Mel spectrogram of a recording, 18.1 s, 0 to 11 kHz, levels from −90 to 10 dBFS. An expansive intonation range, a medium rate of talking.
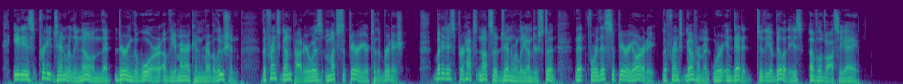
Yes: wide, 5.7 semitones; average, 155 wpm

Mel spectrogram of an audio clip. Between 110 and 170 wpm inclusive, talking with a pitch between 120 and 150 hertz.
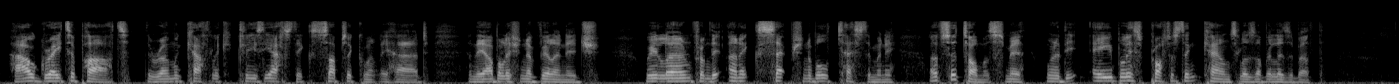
Yes: average, 140 wpm; low, 135 Hz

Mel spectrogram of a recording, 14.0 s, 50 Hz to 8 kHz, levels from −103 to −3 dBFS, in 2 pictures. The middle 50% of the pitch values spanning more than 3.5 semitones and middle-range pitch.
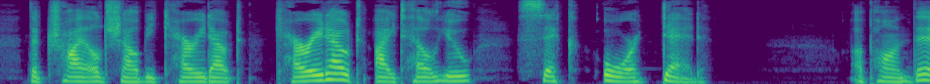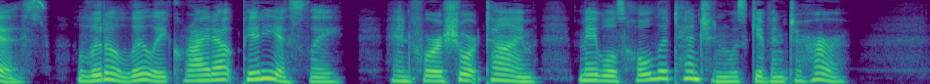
Yes: average, 4.2 semitones; medium, 165 Hz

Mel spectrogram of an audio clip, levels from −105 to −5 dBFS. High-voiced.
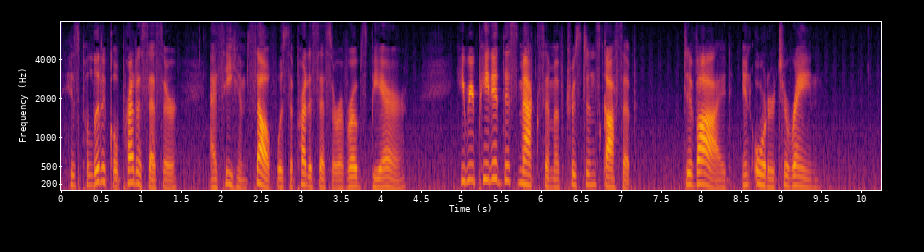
No: medium, 165 Hz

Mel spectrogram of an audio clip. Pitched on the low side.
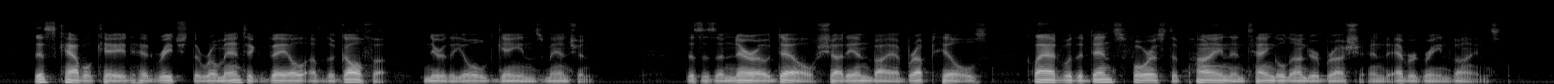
Yes: very low, 85 Hz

